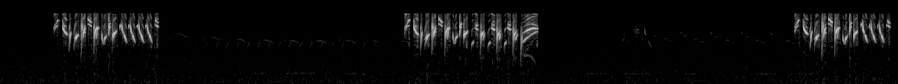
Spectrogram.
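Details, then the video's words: Goldfinch song: three bright, tinkling bursts of rapid high twittering, each about a second long, separated by pauses of two to three seconds, with a quiet background. "GOLDFINCH SONG"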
